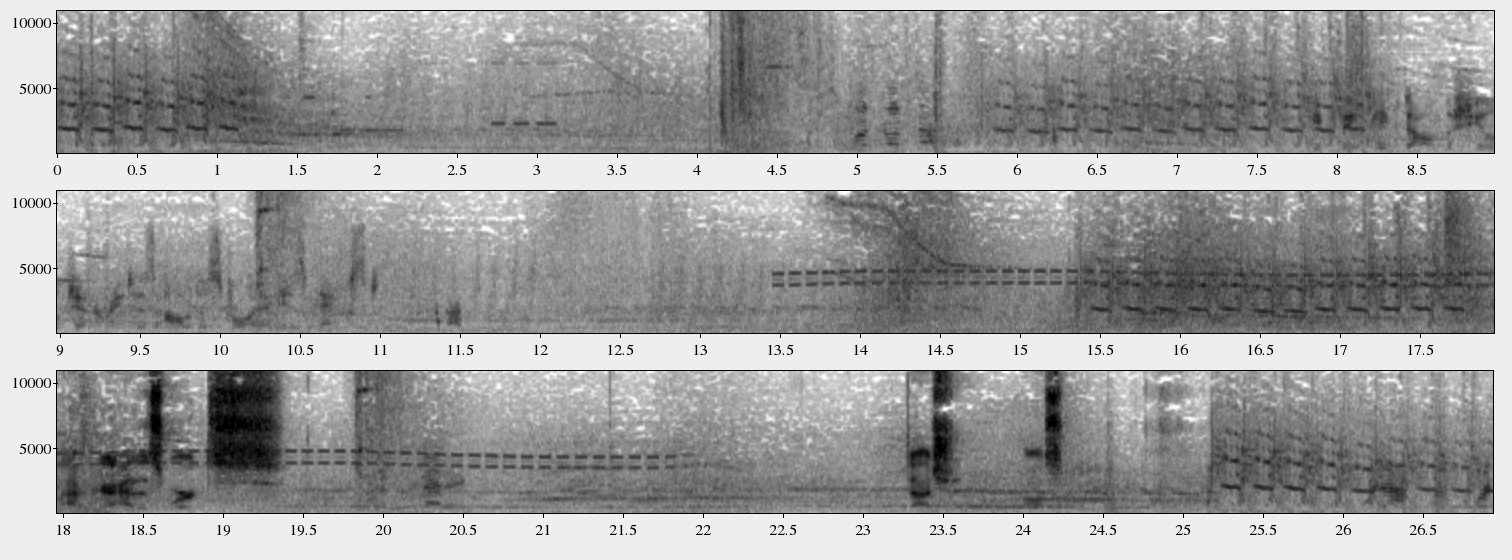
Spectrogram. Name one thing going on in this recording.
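Starfighter engines roar and whine throughout.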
